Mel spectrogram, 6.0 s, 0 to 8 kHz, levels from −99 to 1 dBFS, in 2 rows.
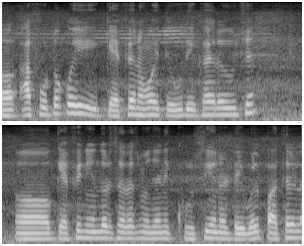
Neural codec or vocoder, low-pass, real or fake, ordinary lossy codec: none; none; real; none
